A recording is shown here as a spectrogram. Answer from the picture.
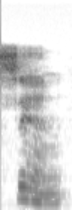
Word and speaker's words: CIN: this capping inversion or otherwise known as syn it's cin is how it's spelled convective it's basically a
